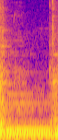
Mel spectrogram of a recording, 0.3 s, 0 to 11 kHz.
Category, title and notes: Music > Solo instrument
Acoustic Guitar Oneshot Slice 63
strings, string, guitar, plucked, acoustic, notes, foley, knock, fx, sfx, pluck, twang, oneshot, note, chord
